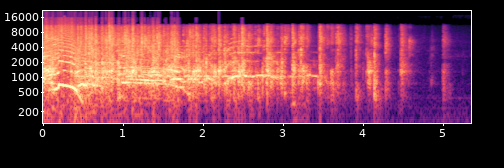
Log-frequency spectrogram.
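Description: An audience bursts into loud cheering and whooping over steady applause, then the shouts fade and the clapping thins out into a few scattered, separate claps before stopping.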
